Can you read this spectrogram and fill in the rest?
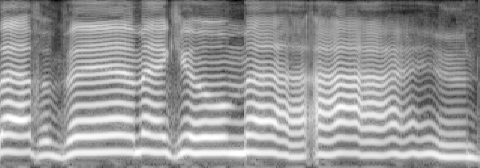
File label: phrase female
